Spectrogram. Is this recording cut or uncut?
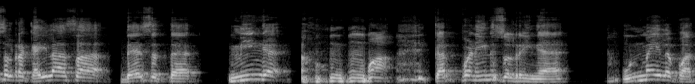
cut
